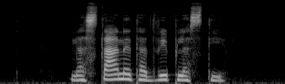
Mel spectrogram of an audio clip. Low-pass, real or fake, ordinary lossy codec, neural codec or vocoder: 19.8 kHz; fake; none; vocoder, 44.1 kHz, 128 mel bands every 512 samples, BigVGAN v2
